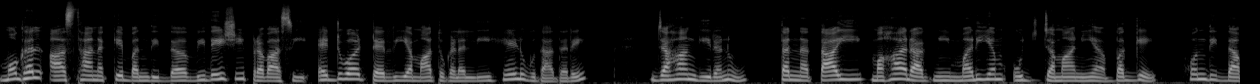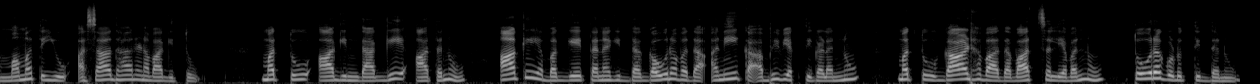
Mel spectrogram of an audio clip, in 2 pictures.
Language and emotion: Kannada, neutral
